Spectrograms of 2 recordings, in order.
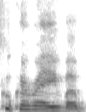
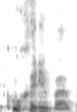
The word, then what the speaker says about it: Kukhareva: The English version is Kukhareva, but the Russian name would be Kukhareva, which is quite different, but probably unpronounceable.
